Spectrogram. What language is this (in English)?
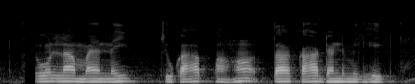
Chhattisgarhi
